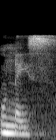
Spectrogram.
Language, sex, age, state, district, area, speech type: Nepali, female, 18-30, West Bengal, Jalpaiguri, urban, spontaneous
